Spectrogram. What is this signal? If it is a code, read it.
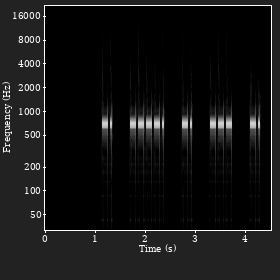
Morse code, heard as a keyed tone, about 30 wpm, spaced as for 17 wpm, 700 Hz. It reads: N9NON
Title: USA Call Signs - 3x Character Spacing - 30wpm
